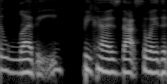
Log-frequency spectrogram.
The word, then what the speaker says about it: Levi: March 26th, unaware of whether it's, I pronounce it Levy, some say Levi, some do not, some don't. So I'll say Levi.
